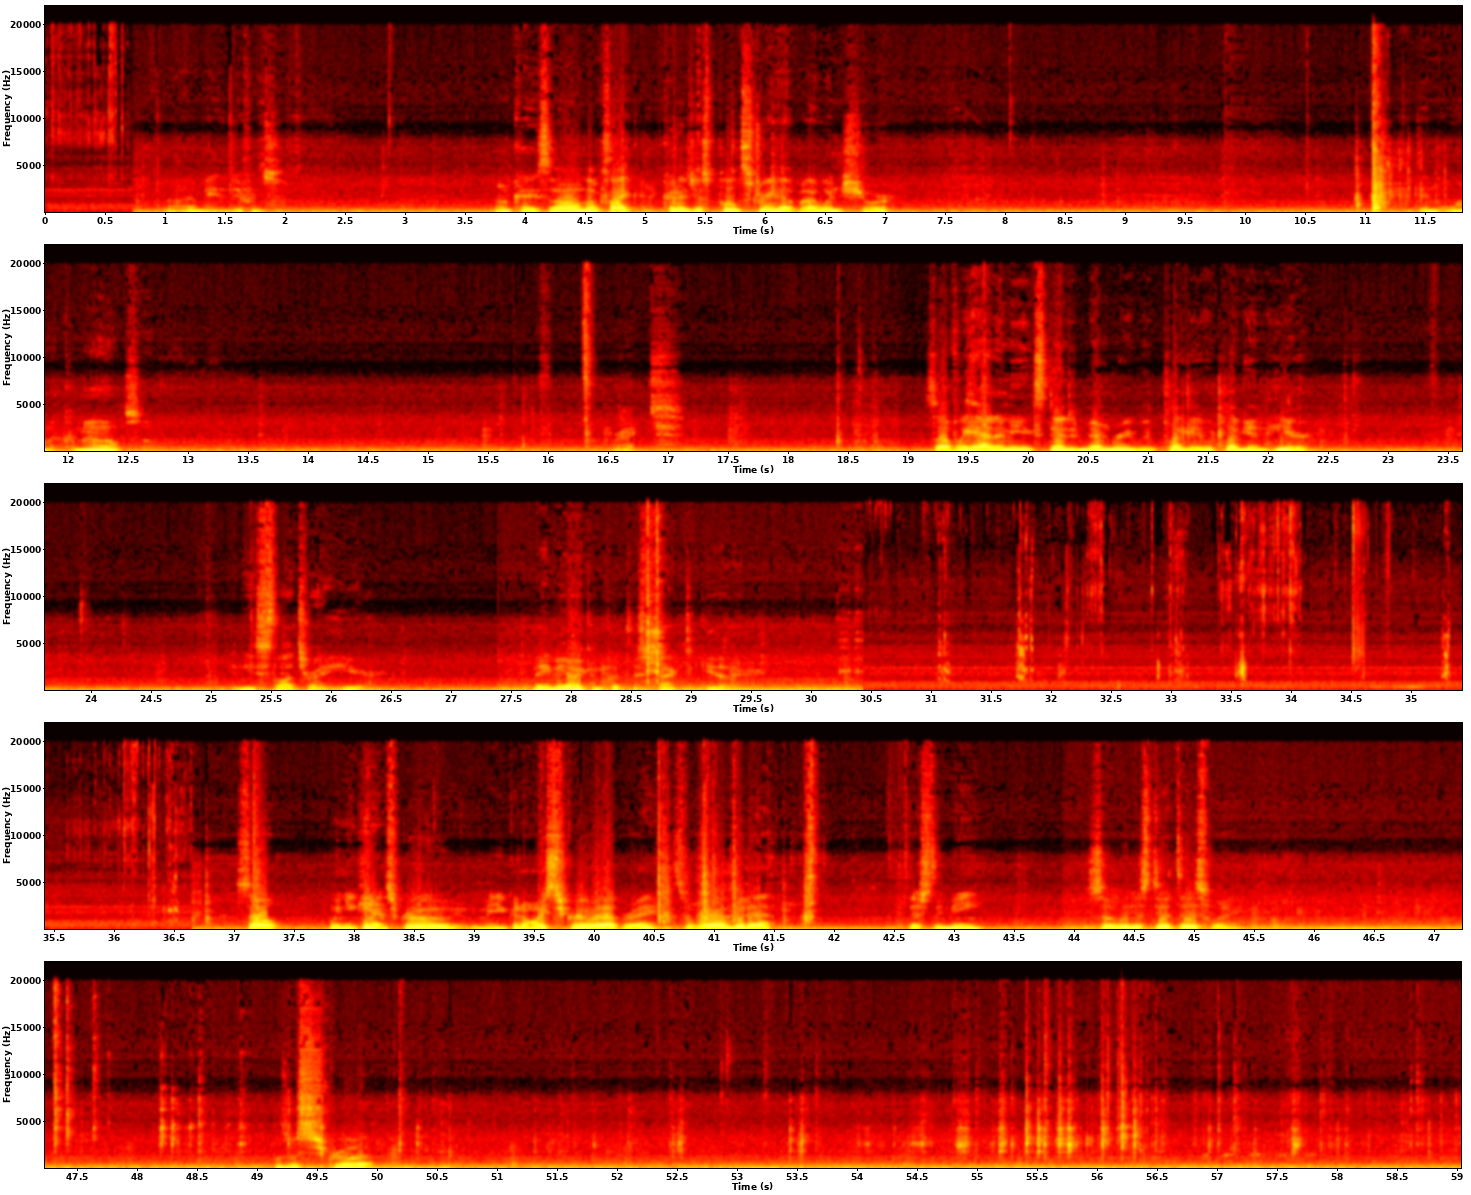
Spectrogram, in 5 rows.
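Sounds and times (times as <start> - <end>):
small parts and screws clicking: 0.0 - 0.8, 30.2 - 36.7, 47.3 - 49.4, 50.0 - 59.0.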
